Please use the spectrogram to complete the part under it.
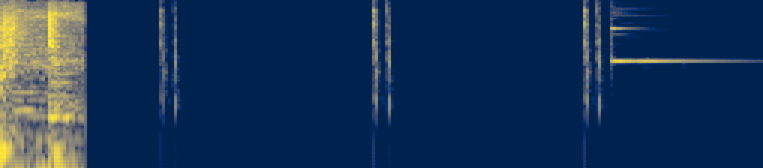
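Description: A mouse button clicks several times.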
